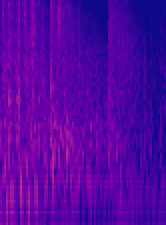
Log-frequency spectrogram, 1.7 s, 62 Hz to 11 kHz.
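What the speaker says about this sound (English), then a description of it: "It's a beautiful, colorful explosion of an MP9." MP9 submachine gun firing in a CS:GO esports match, a dense continuous burst of rapid automatic shots, loud and busy throughout.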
